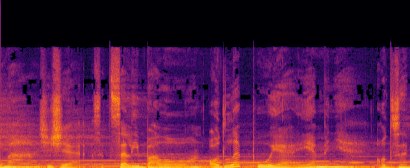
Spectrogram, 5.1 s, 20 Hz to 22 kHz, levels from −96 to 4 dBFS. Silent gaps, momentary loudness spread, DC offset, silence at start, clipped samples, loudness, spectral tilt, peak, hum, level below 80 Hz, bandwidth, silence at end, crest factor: none; 7 LU; under 0.1%; 0 s; under 0.1%; -15 LUFS; -6 dB/octave; 0 dBFS; none; -52 dBFS; 15.5 kHz; 0 s; 14 dB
